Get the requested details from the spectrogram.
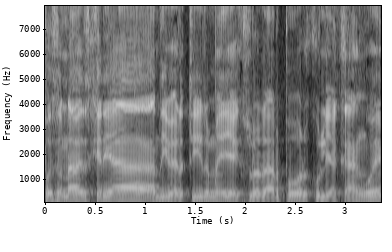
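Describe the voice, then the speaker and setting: Fairly even in intonation, a man talks at a fairly slow pace in an ordinary speaking voice. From Santa Catarina, Monterrey area, Mexico. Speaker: freestyle rapper. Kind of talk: casual chat.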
